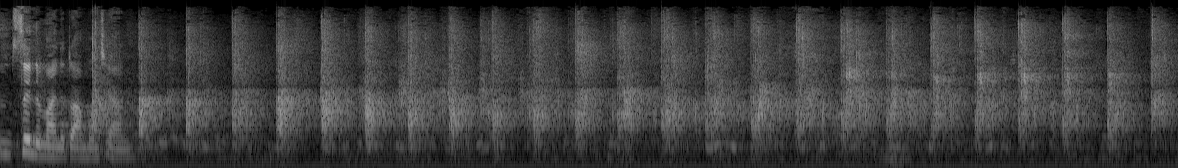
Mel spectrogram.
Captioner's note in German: Beifall SPD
